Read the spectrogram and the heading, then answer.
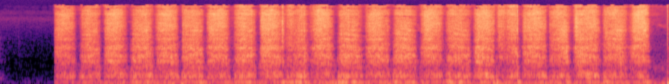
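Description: A kitchen grater is rubbed in a quick, steady rhythm of many rasping strokes, loud and even from start to finish, with no voices.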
